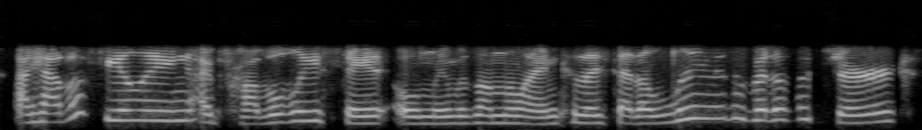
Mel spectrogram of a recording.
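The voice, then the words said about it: Scratchy, cracky voice. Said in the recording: “Sorry about my voice... it's a little scratchy... It's just a little cracky”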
